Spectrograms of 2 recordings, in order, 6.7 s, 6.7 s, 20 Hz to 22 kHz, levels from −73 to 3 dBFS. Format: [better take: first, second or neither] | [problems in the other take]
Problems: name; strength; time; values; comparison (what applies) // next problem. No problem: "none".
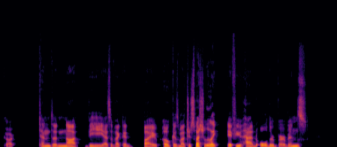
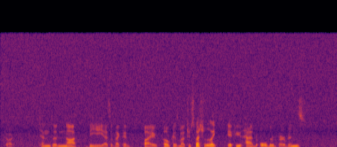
first | hiss; loud; throughout; 4 dB below the speech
